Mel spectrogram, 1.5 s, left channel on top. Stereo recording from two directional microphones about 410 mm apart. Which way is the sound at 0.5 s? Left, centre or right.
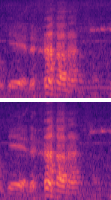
Right.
